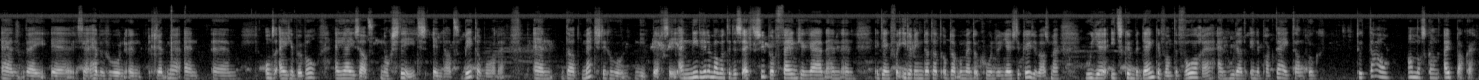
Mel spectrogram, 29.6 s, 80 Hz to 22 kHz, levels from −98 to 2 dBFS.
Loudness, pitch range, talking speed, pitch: -34 LUFS, 175-290 Hz, 155 wpm, 215 Hz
